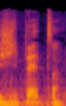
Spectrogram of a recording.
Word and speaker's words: gypaète: L'une des actions que j'ai vues sur votre site, c'est notamment la réintroduction des gypètes. – Oui. – Je crois qu'on dit comme ça. – Oui. – Ça s'écrit gypaète, mais ça se dit gypète.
